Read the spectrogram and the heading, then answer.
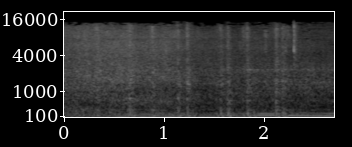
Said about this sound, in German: Endlich fuhr vor dem Gefechtsstand ein Wagen vor.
